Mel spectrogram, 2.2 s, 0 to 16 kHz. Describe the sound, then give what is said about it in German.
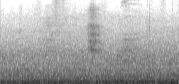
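Low, steady rumble of a car interior while driving on the A2 motorway toward Hannover, a loud continuous road and engine drone with no distinct events. “Ich sitze gerade im Auto auf der A2 Richtung Hannover.”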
